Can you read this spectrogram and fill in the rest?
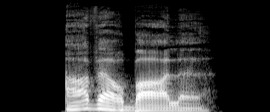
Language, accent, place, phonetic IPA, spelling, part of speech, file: German, Germany, Berlin, [ˈavɛʁˌbaːlə], averbale, adjective, De-averbale.ogg
- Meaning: inflection of averbal: 1. strong/mixed nominative/accusative feminine singular 2. strong nominative/accusative plural 3. weak nominative all-gender singular 4. weak accusative feminine/neuter singular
